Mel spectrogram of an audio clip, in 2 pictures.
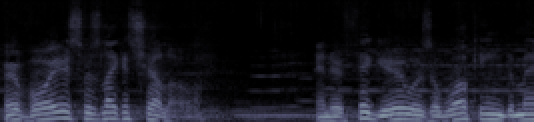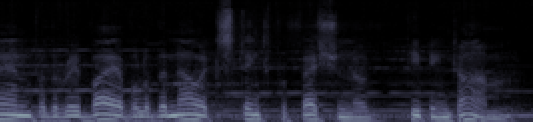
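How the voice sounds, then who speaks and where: A man acts as a seasoned space station chief in a vintage radio play, formal and weighty. His mid-pitched voice sits in a dull old recording with faint music. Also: normal speed, close to an everyday voice. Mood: reflective, disapproving. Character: older seasoned man running a space launch station, grave, measured. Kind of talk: 1950s radio drama acting and first-person narration.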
